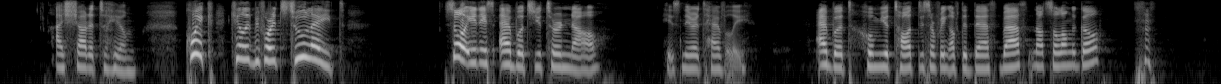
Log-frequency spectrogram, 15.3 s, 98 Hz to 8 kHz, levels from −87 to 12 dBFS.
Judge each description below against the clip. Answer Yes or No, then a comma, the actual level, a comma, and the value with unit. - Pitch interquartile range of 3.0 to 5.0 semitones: Yes, average, 3.7 semitones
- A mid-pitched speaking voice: No, high, 245 Hz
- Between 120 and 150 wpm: Yes, average, 140 wpm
